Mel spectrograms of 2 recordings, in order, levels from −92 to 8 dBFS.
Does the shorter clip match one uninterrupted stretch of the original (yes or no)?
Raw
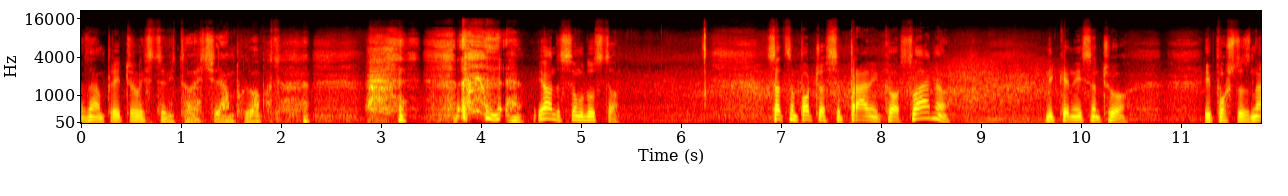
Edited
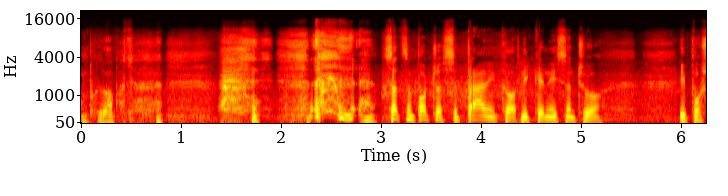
no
